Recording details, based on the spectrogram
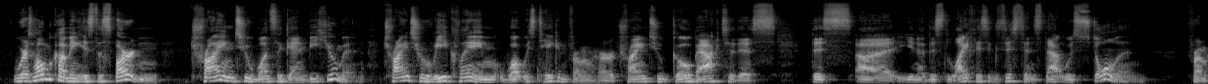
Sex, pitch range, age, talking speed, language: male, 105-140 Hz, 30-49, 185 wpm, English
